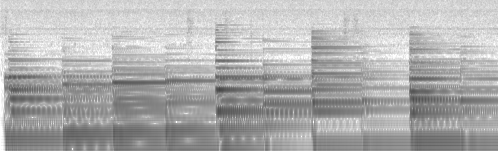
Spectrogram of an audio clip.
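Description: Digital piano playing a jazz ii–V–I in B flat. The left hand walks a bass line in steady quarter notes, about one and a half a second, up the scale with chromatic passing notes. The right hand plays chord voicings of thirds and sevenths, and each note fades until the next is struck.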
